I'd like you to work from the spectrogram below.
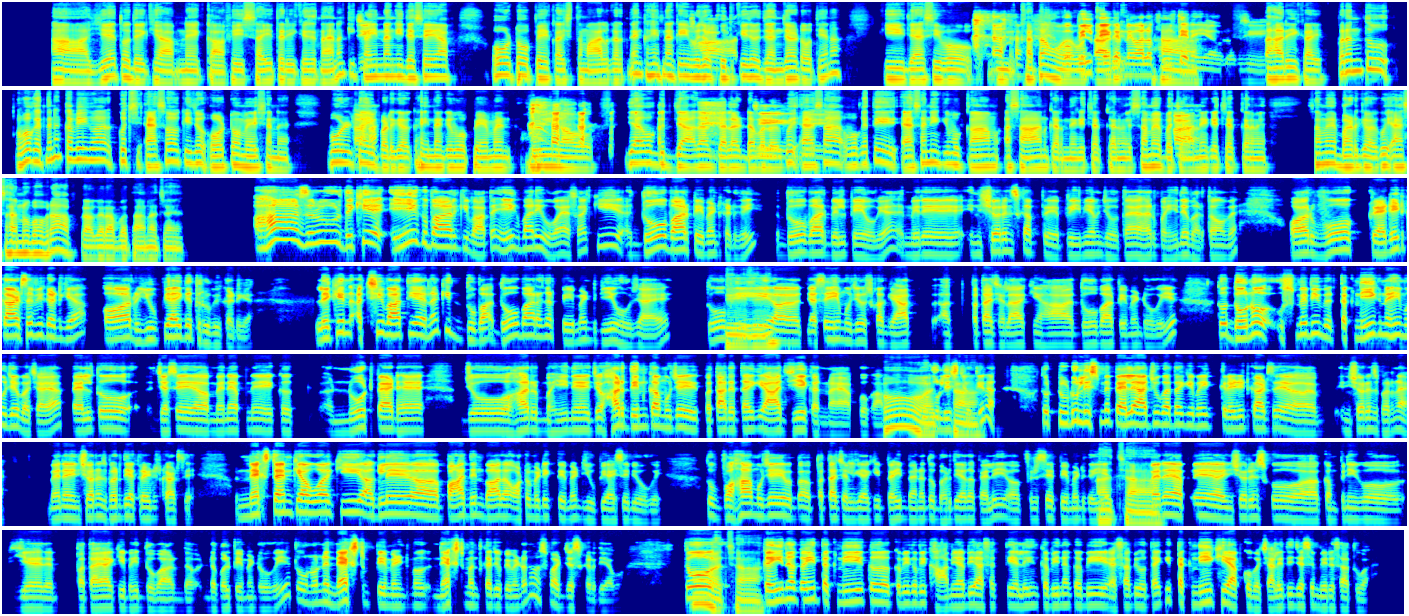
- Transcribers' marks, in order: in English: "ऑटो पे"; laughing while speaking: "न कहीं"; sniff; laugh; in English: "पे"; in English: "ऑटोमेशन"; in English: "पेमेंट"; laugh; in English: "डबल"; in English: "पेमेंट"; in English: "पे"; in English: "इंश्योरेंस"; in English: "प्रीमियम"; in English: "थ्रू"; in English: "पेमेंट"; in English: "पेमेंट"; in English: "नोटपैड"; in English: "टू डू लिस्ट"; in English: "टू डू लिस्ट"; in English: "इंश्योरेंस"; in English: "इंश्योरेंस"; in English: "नेक्स्ट टाइम"; in English: "ऑटोमैटिक पेमेंट"; in English: "पेमेंट"; in English: "इंश्योरेंस"; in English: "डब डबल पेमेंट"; in English: "नेक्स्ट पेमेंट"; in English: "नेक्स्ट मंथ"; in English: "पेमेंट"; in English: "एडजस्ट"
- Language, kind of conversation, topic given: Hindi, podcast, टेक्नोलॉजी उपकरणों की मदद से समय बचाने के आपके आम तरीके क्या हैं?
